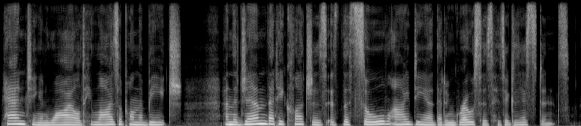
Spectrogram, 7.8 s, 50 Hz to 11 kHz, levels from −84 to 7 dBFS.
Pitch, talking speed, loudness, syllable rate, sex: 210 Hz, 170 wpm, -15 LUFS, 4.5 syllables/s, female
